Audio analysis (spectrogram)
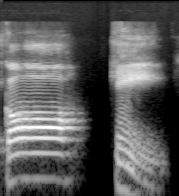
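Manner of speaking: gaw keen slow, pitch dropping on keen; falling second vowel. Shown as a demonstration. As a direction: let keen fall away slowly. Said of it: "tone goes down on the second vowel".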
